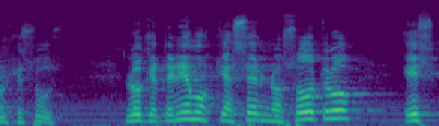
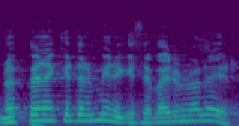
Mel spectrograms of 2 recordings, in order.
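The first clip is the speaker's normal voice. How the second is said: ordinary talk, nothing marked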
